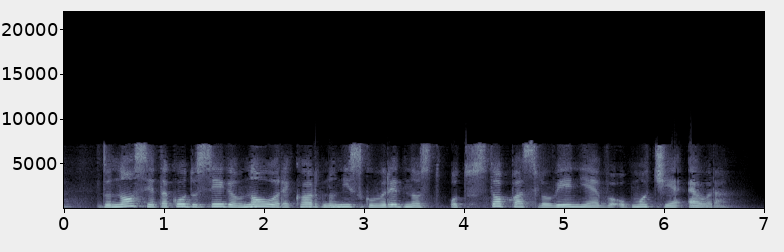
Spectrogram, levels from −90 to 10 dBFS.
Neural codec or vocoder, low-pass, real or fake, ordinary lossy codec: codec, 16 kHz, about 1 kbps, DyCAST, with the encoder's durations; 7.2 kHz; fake; AAC, 32 kbps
